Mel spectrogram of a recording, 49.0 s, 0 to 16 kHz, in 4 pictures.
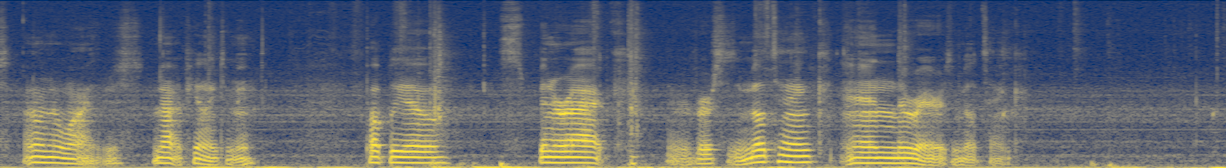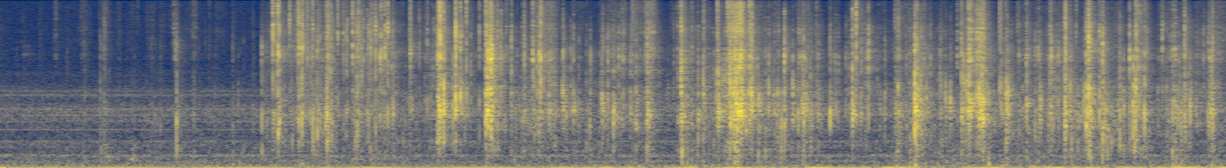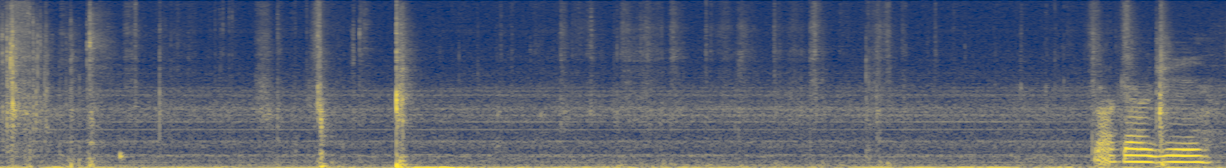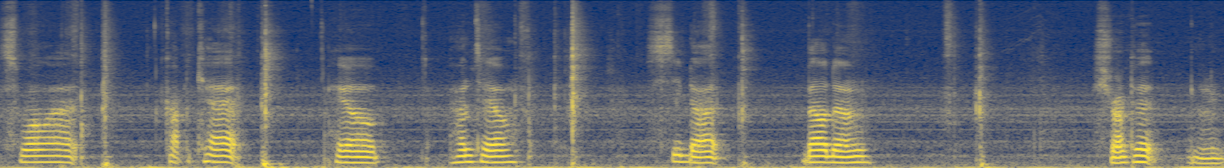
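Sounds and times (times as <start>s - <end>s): foil wrapper crinkling and tearing: 13.7s - 26.2s.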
